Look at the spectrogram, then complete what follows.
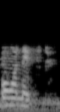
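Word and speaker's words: honest: यहां पर ये जो हमारा एच है, ये एच साइलेंट है। ठीक है? और इसे हम पढ़ते हैं ऑनेस्ट।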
